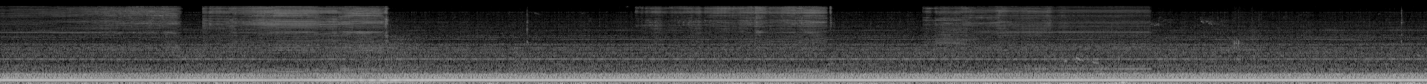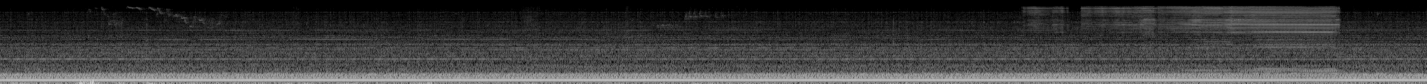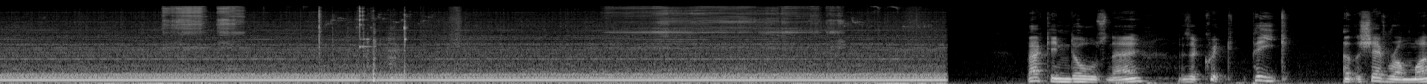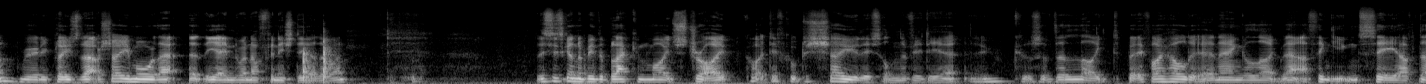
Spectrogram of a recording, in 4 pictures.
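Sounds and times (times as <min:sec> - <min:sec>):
lathe motor humming: 0:00.0 - 0:38.0.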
